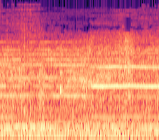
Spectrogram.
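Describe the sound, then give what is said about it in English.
A boat's engine drones steadily and fairly loud, a dense low rumble with a faint whine riding on top, as the craft churns through the water, coming in toward people on a beach. “The boat is coming in at us now.”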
